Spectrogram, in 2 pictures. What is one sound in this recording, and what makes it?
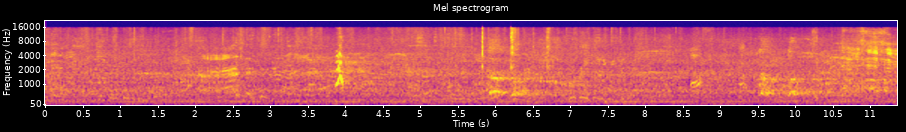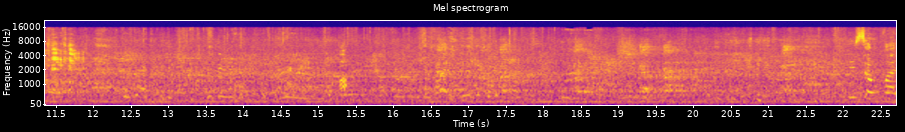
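A woman talks playfully to a dog close by.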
